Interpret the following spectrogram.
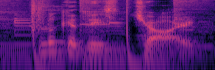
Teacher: Perceba que a entonação, olha só, está decrescente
